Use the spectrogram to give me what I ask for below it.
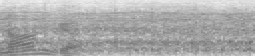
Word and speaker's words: Noga: stars of the Lions when he was in Hawaii he pronounced his name nanga got to the pros it became NOA that may be like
